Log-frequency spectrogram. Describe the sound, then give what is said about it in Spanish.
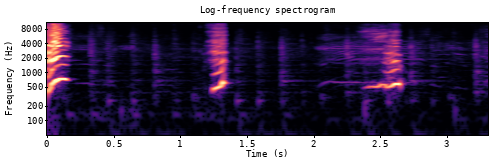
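A voice imitating hiccups, as from eating or drinking too fast: three short, sharp voiced hics spaced about a second apart, each with a quick jump in pitch. “Y si comes o bebes muy rápido, podés tener hipo. El aire entra de golpe en los pulmones y tus cuerdas vocales hacen...”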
